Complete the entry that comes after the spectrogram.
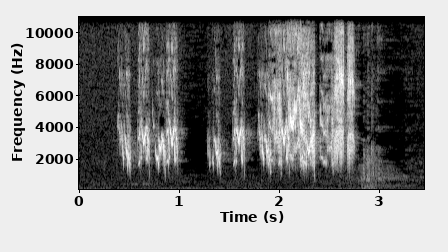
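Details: Happy budgerigar chattering in rapid bursts of high, scratchy chirps and twitters, grouped in clusters with brief pauses, ending with a soft low thump.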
